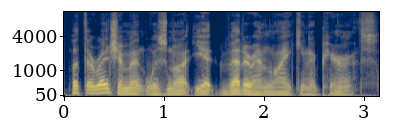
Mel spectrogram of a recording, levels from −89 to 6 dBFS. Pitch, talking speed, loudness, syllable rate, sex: 100 Hz, 170 wpm, -17 LUFS, 6.1 syllables/s, male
